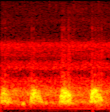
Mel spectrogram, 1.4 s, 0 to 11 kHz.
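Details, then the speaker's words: Fetal heartbeat at 12 weeks pregnant on a Sonoline B 3 MHz home Doppler: rapid, regular whooshing pulses about 150 beats a minute, faster than the mother's. "faster. It's not swishing. That's the baby."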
